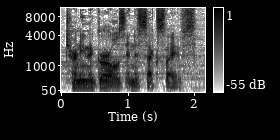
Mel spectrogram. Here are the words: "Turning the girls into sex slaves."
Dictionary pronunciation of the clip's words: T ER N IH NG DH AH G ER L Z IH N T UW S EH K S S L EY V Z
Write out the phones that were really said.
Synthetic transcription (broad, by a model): T ER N IH NG DH AH G ER L Z IH N T UW S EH K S S L EY V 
